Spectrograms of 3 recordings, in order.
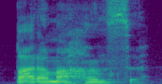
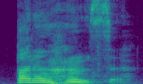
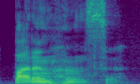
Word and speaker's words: Paramahansa: Em outras palavras, as pessoas falantes de língua portuguesa, ou muito provavelmente qualquer não indiano médio, pronuncia assim esta palavra, Paramahansa. Entretanto, a pronúncia correta é Parahansa.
